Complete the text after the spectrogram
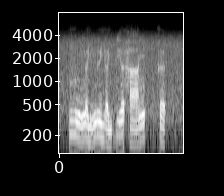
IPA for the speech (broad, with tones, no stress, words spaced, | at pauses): ɣu˨˩ŋə˨˩j ŋɨ˧jə˨˩˨jɓi˧˥ə̯ha˨˩˦ŋ | kə˨˩k̚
